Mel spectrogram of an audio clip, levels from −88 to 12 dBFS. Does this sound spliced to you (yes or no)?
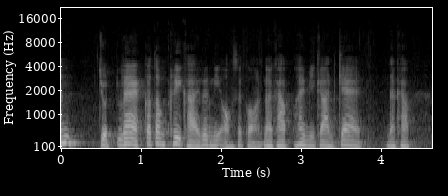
yes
